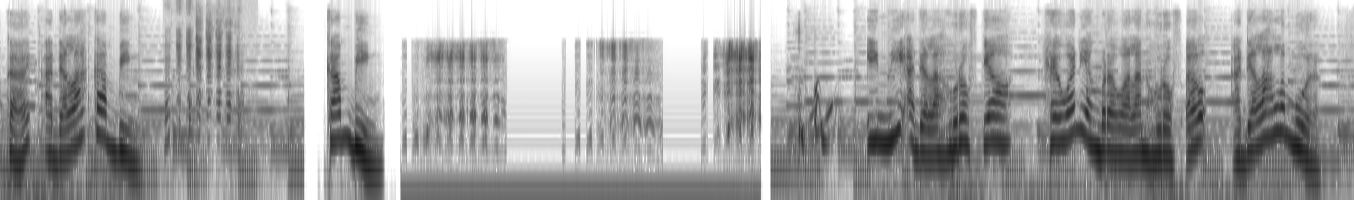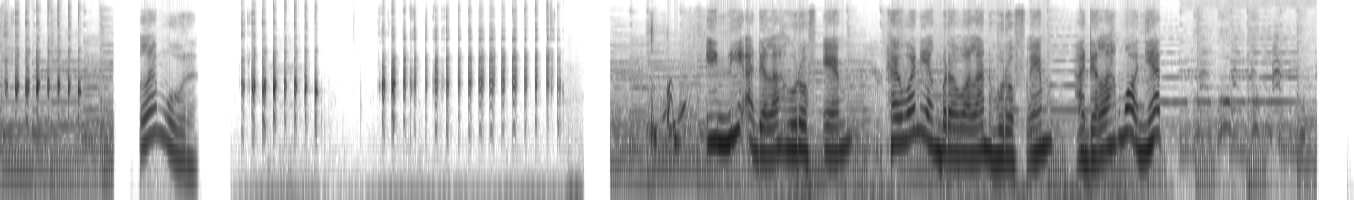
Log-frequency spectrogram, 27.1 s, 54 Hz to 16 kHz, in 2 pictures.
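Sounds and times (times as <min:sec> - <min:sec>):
goat bleating: 0:01.6 - 0:02.6, 0:04.0 - 0:05.1, 0:05.7 - 0:07.6
lemur chattering calls: 0:16.0 - 0:19.3.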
